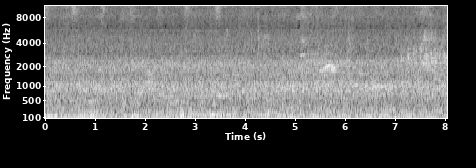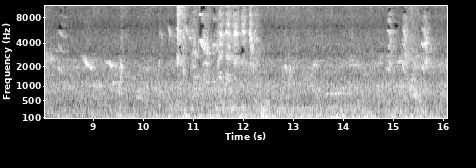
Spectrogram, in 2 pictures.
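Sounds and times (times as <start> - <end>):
small birds chirping: 10.3 - 13.6.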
